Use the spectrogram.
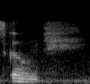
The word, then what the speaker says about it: Scone: to Scoon which we think the word is scone but it's actually pronounced scone and that's where they're always crowned and so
